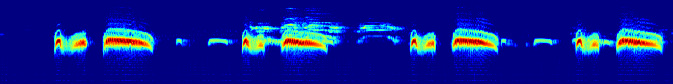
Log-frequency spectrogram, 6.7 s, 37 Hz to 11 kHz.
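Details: Spotted dove giving a 'giọng đồng' voice mixed with urging 'thúc' coos, used to draw wild doves in quickly. Paired coos, a short clipped note then a longer falling mellow coo, about every 1.7 seconds, with soft faint notes between.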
